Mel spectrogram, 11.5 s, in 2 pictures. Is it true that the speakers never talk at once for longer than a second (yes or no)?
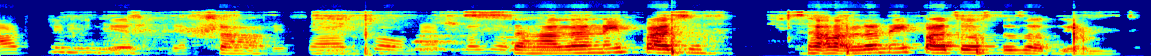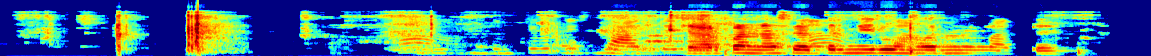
no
